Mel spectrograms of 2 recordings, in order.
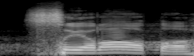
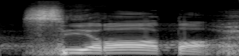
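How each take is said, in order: First: "Sirata," said with a thick emphatic s; thick, heavy sad at the start of "Sirata,"; heavy sad sound. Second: "sirata," said with a thin plain s; thin s at the start of "sirata,"; wrong sin sound. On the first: Teacher showing students the correct heavy sad. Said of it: "harus sad". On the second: Teacher showing students the common thin-s mistake. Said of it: "Biasa orang baca". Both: Shown as a demonstration.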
